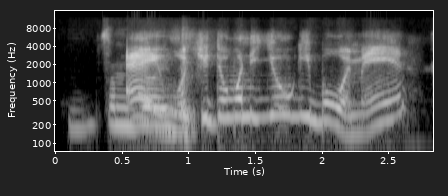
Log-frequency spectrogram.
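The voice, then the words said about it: Imitated Brooklyn accent character voice. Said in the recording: “With that Brooklyn accent”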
